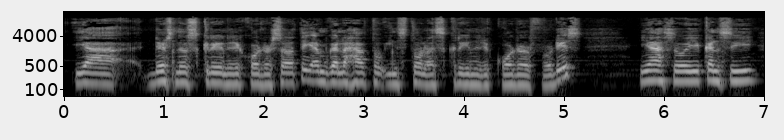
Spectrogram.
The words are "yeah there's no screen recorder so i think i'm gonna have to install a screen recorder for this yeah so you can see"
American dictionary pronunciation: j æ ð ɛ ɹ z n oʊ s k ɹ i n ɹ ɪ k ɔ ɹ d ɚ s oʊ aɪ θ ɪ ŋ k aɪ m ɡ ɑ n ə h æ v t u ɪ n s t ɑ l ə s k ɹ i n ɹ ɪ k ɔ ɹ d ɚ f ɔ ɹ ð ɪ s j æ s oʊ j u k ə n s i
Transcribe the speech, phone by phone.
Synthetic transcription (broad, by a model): j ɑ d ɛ ɹ s n oʊ s k ɹ i n ɹ ɪ k ɔ ɹ d ɚ s oʊ aɪ t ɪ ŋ k aɪ m ɡ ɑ n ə h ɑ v t u ɪ n s t ɑ l ə s k ɹ i n ɹ ɪ k ɔ ɹ d ɚ f ɔ ɹ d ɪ s j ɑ s oʊ j u k ə n s i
